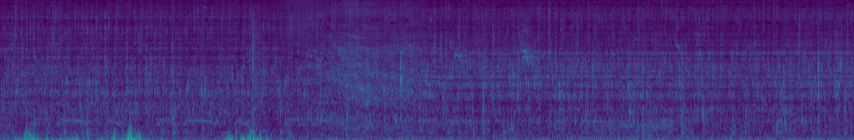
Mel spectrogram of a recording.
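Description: Steady faint trickle of water in a garden pond, with irregular low thumps on the microphone during the first three seconds or so.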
